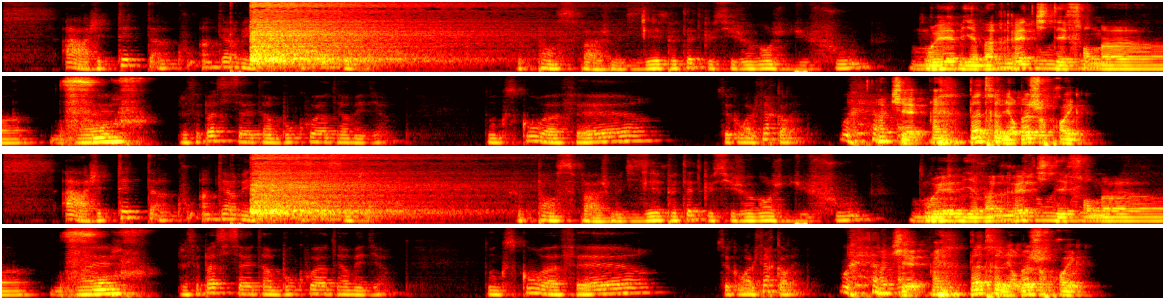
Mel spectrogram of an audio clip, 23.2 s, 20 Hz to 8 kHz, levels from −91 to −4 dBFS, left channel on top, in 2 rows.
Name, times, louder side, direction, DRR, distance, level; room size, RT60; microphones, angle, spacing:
voice 1, 0.0-3.7 5.1-8.6 9.2-11.1 12.3-12.8 13.4-15.5 16.4-18.1 18.8-19.6 20.0-20.7, right 1 dB, 35° right, 0 dB, 2.6 m, -33 dB
sound 1, 2.3-4.8 7.9-8.0, left 3 dB, 60° left, 2.4 m, -24 dB
voice 2, 9.1-13.0 20.3-22.4, left 2 dB, 90° left, 7 dB, 2.8 m, -24 dB
16.0 x 8.3 x 4.7 m, 0.34 s
head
